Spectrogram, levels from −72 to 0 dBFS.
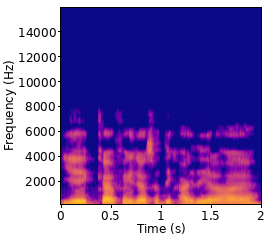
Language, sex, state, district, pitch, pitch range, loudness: Hindi, male, Uttar Pradesh, Budaun, 100 Hz, 95-100 Hz, -18 LUFS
